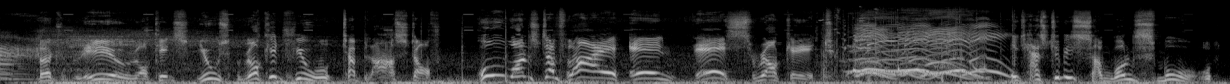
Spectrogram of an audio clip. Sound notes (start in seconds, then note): 8.3 calling out in turn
